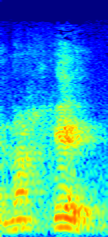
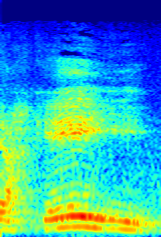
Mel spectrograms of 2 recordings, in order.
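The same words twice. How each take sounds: First: Narqué with a plain é ending and no i sound; narqué, the iota left silent; right pronunciation. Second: Arquei said with a separate ei ending, as if the iota were heard; the wrong way, arquei, ending in ei; wrong pronunciation. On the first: Teacher giving students the correct reading narqué, right pronunciation. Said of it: "Aqui como se fosse arquei". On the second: Teacher showing students the mistaken reading arquei, wrong pronunciation. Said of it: "mas não é". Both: Shown as a demonstration.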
